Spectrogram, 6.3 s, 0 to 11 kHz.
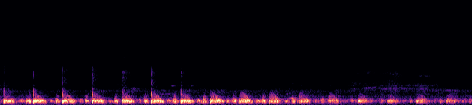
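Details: Fetal heartbeat at 14 weeks 5 days of pregnancy on a handheld Doppler: rapid, regular whooshing beats around 150 a minute.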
